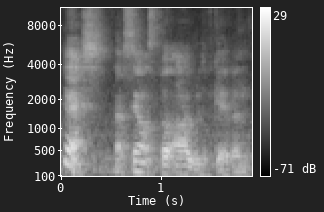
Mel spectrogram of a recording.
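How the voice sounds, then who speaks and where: A man voicing a calm, kindly teacher in a children's Bible story. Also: deep voice, quick pace. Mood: gentle, instructive. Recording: roomy, distant mic, faint noise.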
